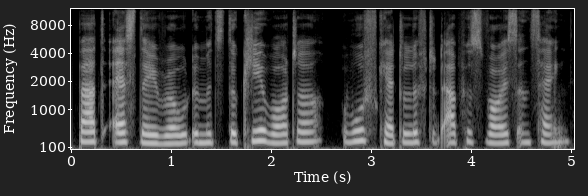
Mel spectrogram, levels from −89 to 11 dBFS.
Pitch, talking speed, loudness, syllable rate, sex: 220 Hz, 180 wpm, -20 LUFS, 4.5 syllables/s, female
